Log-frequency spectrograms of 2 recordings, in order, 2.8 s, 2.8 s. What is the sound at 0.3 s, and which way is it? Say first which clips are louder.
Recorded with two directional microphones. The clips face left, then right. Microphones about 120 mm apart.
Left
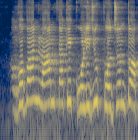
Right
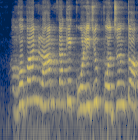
A woman's voice: left 3 dB; 40° left (ahead or behind).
